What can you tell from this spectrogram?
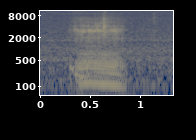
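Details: Sleeping Beagle puppy, six months old, giving a single snore: a buzzy, harmonic-rich rasp lasting about half a second, rising and falling in loudness against a hushed indoor background.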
